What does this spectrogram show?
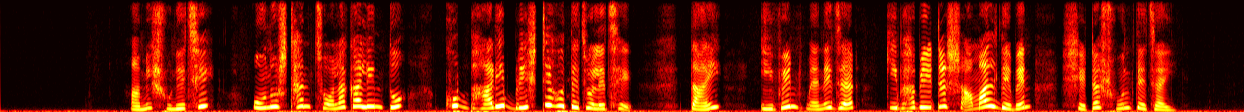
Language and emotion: Bengali, fearful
